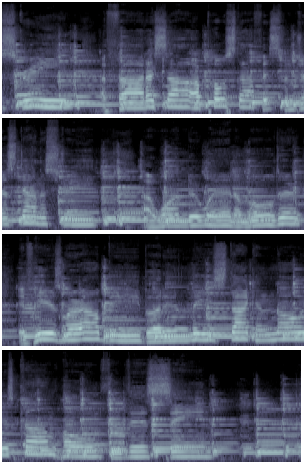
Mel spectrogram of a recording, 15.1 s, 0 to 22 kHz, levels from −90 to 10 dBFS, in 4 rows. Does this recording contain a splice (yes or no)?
no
